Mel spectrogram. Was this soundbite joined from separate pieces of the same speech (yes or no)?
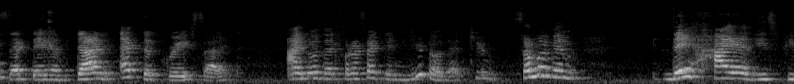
no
